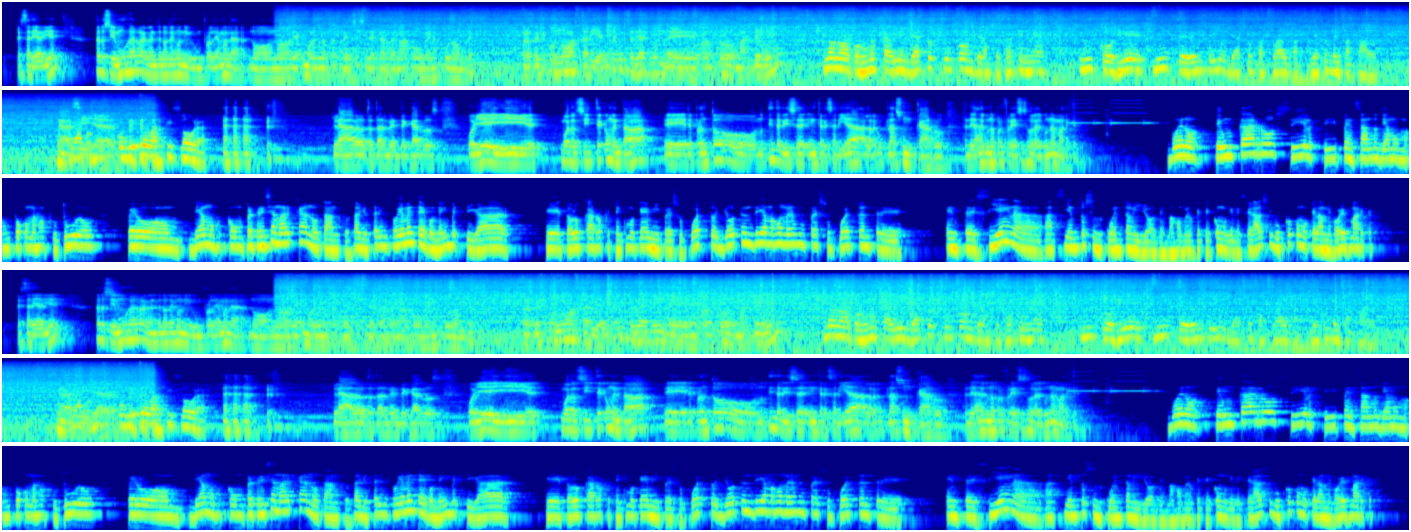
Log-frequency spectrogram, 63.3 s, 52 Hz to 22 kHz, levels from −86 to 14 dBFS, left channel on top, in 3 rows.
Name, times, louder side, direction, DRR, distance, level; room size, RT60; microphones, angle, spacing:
voice 1, 0.2-0.8 1.1-7.1 7.8-11.7 21.9-23.1 23.3-23.5 24.4-25.6 26.1-29.1 29.5-30.8 31.0-37.3, left 1 dB, 60° left, 5 dB, 1.8 m, -33 dB
sound 1, 4.1-23.4, right 3 dB, 30° right, 2.0 m, -36 dB
voice 2, 12.3-15.7 16.2-20.6 22.1-24.2 38.6-43.7 44.1-49.8 50.4-55.7 56.4-62.8, left 4 dB, 90° left, 11 dB, 0.5 m, -30 dB
sound 2, 21.0-38.3, equal, 15° left, 3.1 m, -50 dB
29.0 x 14.5 x 2.9 m, 0.81 s
head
